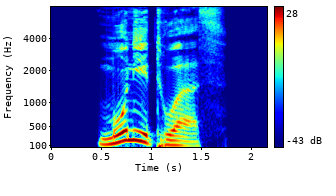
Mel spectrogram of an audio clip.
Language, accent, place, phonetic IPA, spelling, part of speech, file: German, Germany, Berlin, [ˈmoːnitoːɐ̯s], Monitors, noun, De-Monitors.ogg
- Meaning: genitive singular of Monitor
